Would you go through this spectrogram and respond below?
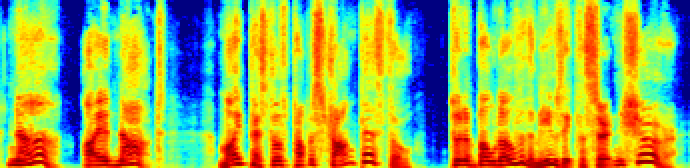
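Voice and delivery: put-on indignant child insisting he's right; stubborn village boy. A narrator's reading. Boy defends his pistol.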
